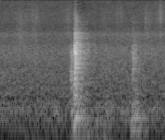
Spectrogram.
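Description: A wooden door knocking shut about halfway through, then a lighter knock near the end.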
